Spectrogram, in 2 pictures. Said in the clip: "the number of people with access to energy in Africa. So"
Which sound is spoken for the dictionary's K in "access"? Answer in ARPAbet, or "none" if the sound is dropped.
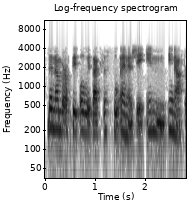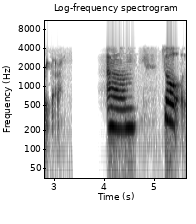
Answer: K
